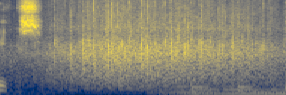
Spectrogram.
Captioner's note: applause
